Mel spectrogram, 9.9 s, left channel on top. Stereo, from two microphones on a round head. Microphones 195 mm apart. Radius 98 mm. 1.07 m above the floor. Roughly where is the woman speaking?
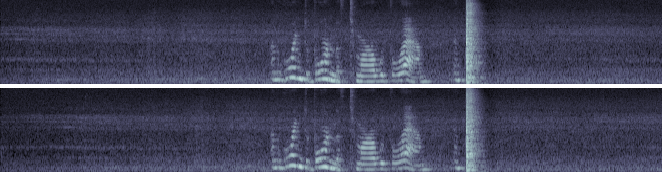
Centre.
